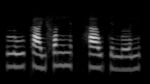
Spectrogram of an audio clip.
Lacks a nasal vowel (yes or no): yes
